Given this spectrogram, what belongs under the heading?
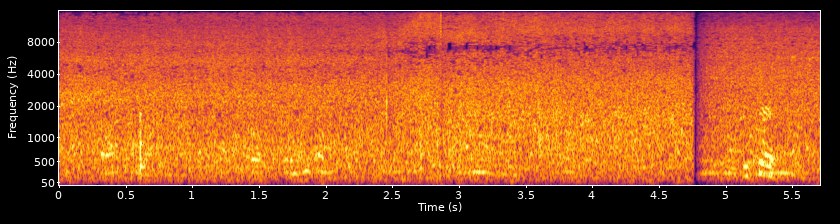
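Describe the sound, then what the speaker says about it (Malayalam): A waterfall near Tiger's Nest Monastery in Bhutan, falling through a rocky gorge, rushes in a constant, full-bodied roar close by, broken by a brief dip before the steady torrent resumes. "ഈ വെള്ളച്ചാട്ടം ടൈഗർ നെസ്റ്റ് മൊണാസ്ട്രിക്ക് അടുത്തുള്ള പാറ ഇടുക്കിയിൽ കൂടെ വരുന്നൊരു വെള്ളച്ചാട്ടമാണ്"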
